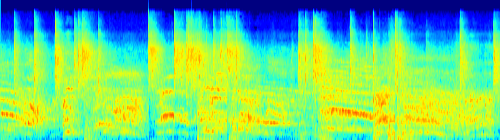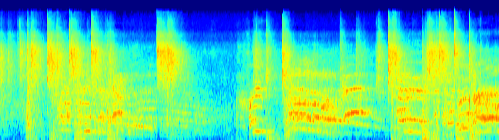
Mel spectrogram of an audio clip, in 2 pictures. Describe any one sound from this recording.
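Bare feet stamp on a wooden floor.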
